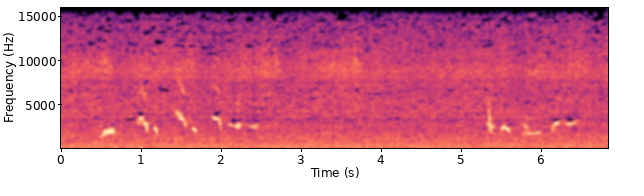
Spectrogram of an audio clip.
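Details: Orange-headed thrush singing in relaxed, open 'ngeplong' style, offered as a lure to spur silent birds: scattered clear whistled notes and short slurred phrases, rising and falling, in two bursts, over a steady hiss of rushing water.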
